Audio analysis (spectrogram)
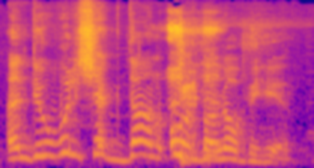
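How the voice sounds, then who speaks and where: A man's voice: very high-pitched, huge pitch swings, fairly quick, music in the background, full character voice. A man in a game's voice chat, putting on a boastful vodka-loving Russian comrade with exaggerated broken English. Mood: insistent. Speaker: gamer in voice chat.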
